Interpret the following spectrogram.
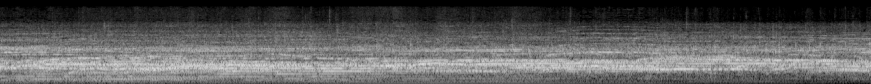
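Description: Concert audience cheering and whooping at the end of a song, with the band's music still sounding underneath until near the end.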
